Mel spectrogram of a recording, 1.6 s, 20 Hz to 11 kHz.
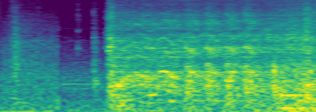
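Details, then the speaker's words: Duramax L5P diesel at start-up with about 12 codes and a 65 mph speed limit: cranks briefly, catches, and settles into a rough, shaking idle from a misfire. "See how bad this truck is running and how much it's shaking. Right now, the engine is misfiring and we're going to show you why."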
